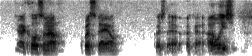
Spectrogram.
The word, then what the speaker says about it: Quis Deo: I am pronouncing that correctly, right? Yeah, close enough. Quis Deo.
